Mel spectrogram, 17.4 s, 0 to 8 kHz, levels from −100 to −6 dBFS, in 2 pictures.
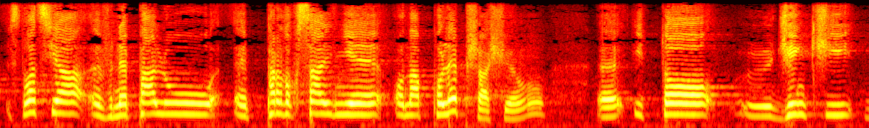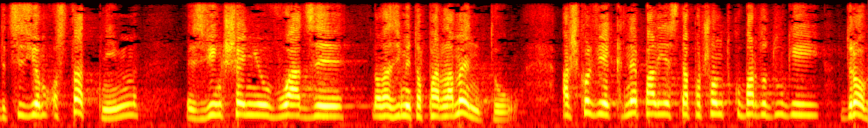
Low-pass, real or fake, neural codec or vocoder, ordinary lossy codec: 7.2 kHz; real; none; none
